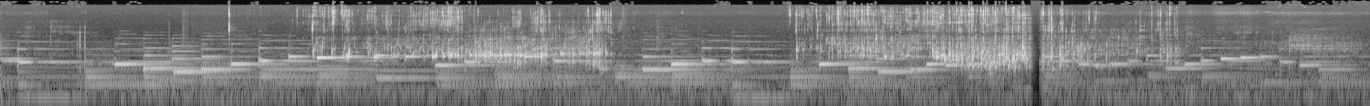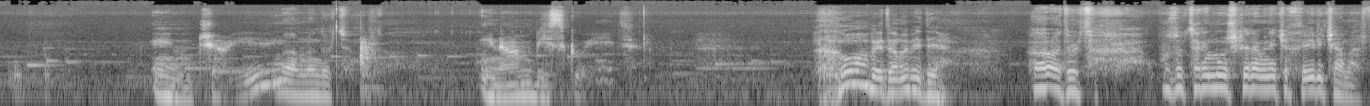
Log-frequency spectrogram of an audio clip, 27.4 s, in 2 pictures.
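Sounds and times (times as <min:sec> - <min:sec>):
soft music: 0:00.0 - 0:27.3
tea poured by a doctor into two cups: 0:03.0 - 0:06.2, 0:07.9 - 0:12.0
speech: 0:18.5 - 0:20.2, 0:22.1 - 0:23.3, 0:24.0 - 0:27.3.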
